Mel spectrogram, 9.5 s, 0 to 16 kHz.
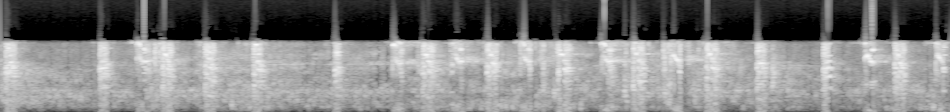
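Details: Peregrine falcon screaming in Włocławek at 10:36 on 3 December 2020: harsh, loud calls repeated in rapid bursts several times a second with brief gaps, over a steady low background hum.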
